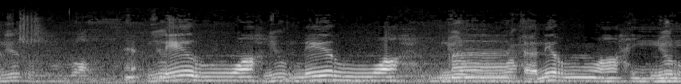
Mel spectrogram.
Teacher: Cuma dia kurang ditakrir, kemudian di huruf ro yang kedua dia langsung setelah ni ini dia langsung masuk ro-nya itu langsung tebal. Harusnya tipis dulu. Nir baru ro-nya tebal.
